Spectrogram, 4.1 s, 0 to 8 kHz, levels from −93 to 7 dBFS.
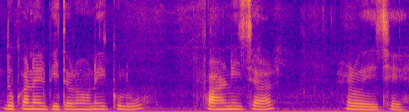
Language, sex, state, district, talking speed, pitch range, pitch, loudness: Bengali, female, Tripura, Dhalai, 75 wpm, 210-225 Hz, 220 Hz, -19 LUFS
